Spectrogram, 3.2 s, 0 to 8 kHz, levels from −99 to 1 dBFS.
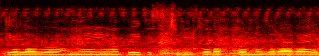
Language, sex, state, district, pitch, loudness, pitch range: Hindi, female, Rajasthan, Churu, 230 Hz, -28 LUFS, 220-235 Hz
